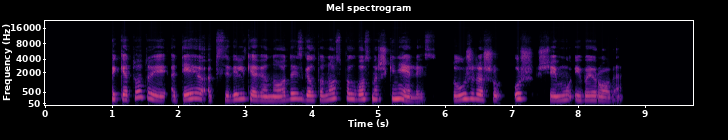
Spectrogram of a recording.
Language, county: Lithuanian, Klaipėda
